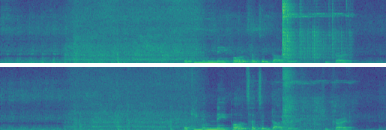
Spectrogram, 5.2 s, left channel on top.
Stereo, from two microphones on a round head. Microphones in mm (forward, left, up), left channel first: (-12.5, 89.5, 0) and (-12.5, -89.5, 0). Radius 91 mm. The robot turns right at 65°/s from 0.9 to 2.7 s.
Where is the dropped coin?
90° left, 1.4 m.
